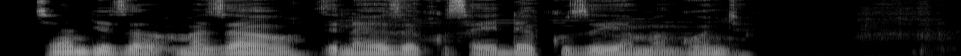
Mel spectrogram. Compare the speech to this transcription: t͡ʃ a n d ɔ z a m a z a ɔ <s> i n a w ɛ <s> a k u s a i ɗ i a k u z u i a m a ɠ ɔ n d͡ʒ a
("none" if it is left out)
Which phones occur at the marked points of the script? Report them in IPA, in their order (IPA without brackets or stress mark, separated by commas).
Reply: z, z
